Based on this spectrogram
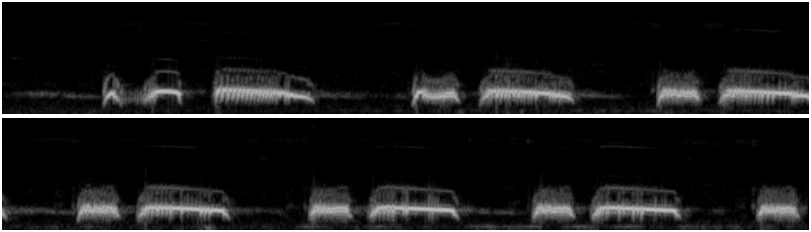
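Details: Spotted Dove used as a lure to draw in wild birds, cooing soft, low, hollow phrases of a short note then a longer rolling coo, repeated about every second, with little else heard.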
